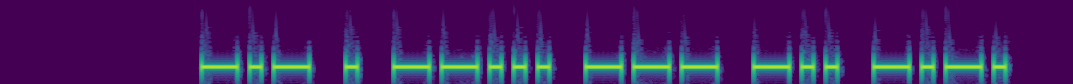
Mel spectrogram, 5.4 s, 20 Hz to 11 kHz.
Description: Morse code, heard as a keyed tone, about 20 wpm, 700 Hz. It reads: KE7ODC
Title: USA Call Signs - 6 Characters - Repeated 3x - 20wpm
